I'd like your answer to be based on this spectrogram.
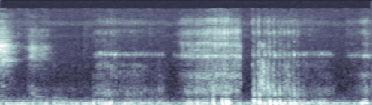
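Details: Sleeping pit bull with low rumbling, fluttering breath noise rising and falling with each breath; snoring.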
